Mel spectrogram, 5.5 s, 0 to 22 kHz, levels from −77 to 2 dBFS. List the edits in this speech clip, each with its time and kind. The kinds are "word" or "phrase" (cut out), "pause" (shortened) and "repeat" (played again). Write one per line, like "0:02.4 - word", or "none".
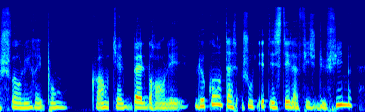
0:01.6 - word
0:02.9 - pause
0:03.8 - word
